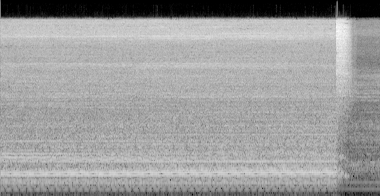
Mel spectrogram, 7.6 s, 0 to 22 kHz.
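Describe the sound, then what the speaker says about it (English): Harlacher H41 coating machine running steadily with a continuous mechanical hum and drone as the carriage moves and the tray tips, then cutting off abruptly near the end. "There's the tray moving and tipping."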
